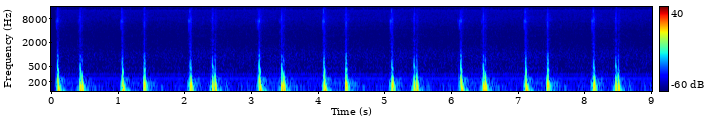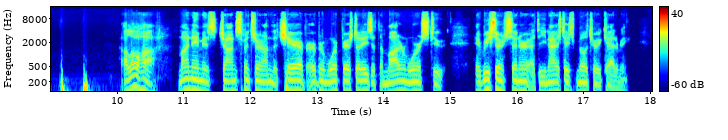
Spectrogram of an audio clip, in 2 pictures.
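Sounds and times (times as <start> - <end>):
heartbeat thumps: 0.0 - 9.8
faint steady hum: 0.1 - 17.6.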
